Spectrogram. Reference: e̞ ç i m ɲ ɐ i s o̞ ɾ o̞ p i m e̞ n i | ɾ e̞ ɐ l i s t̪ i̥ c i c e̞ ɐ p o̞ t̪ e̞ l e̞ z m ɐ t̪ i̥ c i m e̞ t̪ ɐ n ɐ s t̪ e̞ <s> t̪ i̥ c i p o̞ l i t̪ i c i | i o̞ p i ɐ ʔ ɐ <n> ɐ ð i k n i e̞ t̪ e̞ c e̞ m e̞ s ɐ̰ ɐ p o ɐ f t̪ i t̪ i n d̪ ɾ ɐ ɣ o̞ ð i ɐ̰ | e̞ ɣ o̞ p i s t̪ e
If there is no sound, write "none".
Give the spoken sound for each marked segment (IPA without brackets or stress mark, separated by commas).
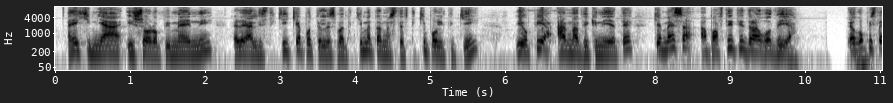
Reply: f, n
